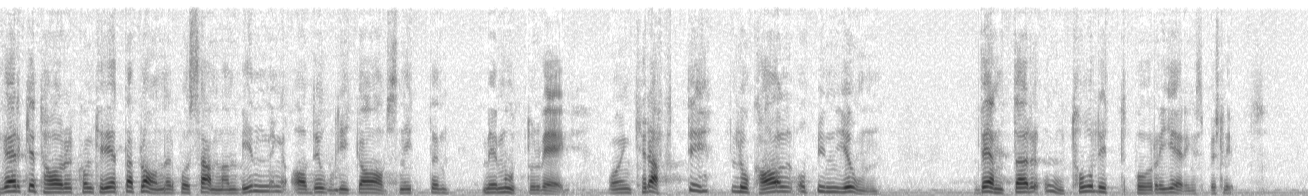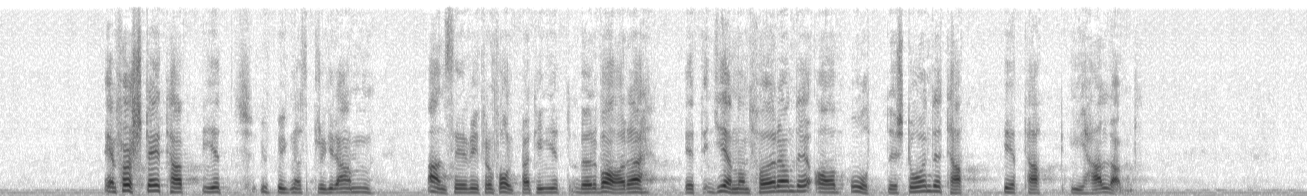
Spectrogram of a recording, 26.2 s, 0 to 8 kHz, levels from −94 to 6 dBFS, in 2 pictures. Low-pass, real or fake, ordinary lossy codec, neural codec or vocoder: none; fake; none; codec, 16 kHz, 4 kbps, FunCodec, trained on LibriTTS, 50 frames a second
